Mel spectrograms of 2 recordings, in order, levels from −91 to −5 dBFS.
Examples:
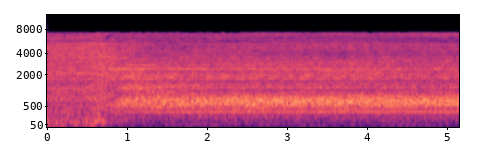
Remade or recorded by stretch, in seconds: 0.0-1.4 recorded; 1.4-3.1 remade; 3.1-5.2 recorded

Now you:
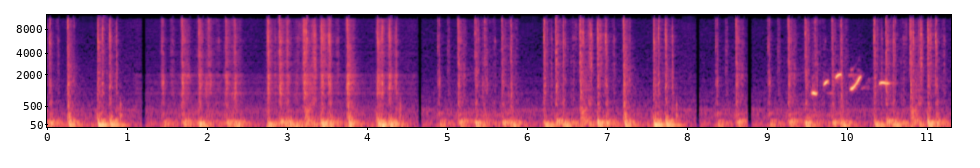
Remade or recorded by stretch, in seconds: 0.0-1.1 recorded; 1.1-4.6 remade; 4.6-11.3 recorded

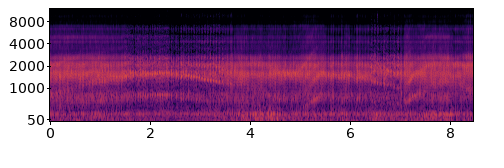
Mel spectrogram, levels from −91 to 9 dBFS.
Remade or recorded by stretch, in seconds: 0.0-1.5 remade; 1.5-3.5 recorded; 3.5-6.4 remade; 6.4-7.0 recorded; 7.0-8.5 remade

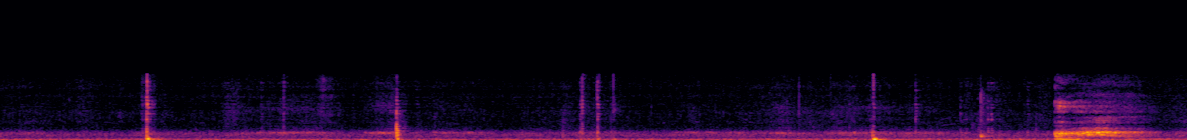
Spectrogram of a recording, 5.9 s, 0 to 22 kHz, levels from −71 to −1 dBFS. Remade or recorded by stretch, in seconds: 0.0-0.7 recorded; 0.7-2.9 remade; 2.9-5.9 recorded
